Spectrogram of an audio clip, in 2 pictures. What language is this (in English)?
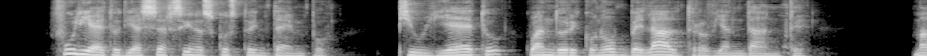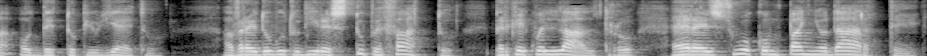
Italian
